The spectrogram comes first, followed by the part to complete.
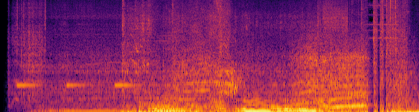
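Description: Produced intro sound effect: three short beeps about a second apart, then a race car engine revving, its pitch sweeping up and down, with tyre squeal, and a few sharp clicks near the end.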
